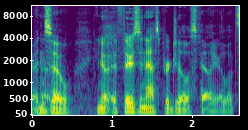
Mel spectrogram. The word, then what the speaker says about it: Aspergillus: And so, if there's an Aspergillus failure, let's say. Aspergillus. Aspergillus. Okay. Soft G.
